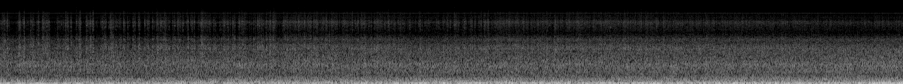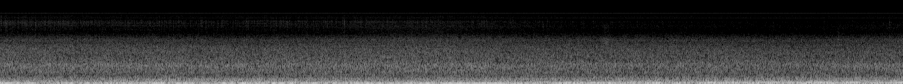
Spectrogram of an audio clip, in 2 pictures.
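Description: Steady low rumble of outdoor city background noise, such as traffic, growing heavier in the last few seconds.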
